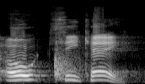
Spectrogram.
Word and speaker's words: Ock: What's the O-C-K? Ork. What's his nickname? Short abbreviation for my last name. Okay. Pronounced? Ock.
